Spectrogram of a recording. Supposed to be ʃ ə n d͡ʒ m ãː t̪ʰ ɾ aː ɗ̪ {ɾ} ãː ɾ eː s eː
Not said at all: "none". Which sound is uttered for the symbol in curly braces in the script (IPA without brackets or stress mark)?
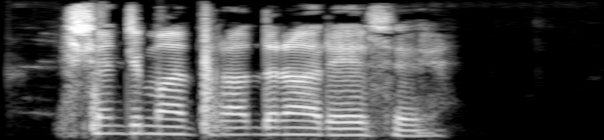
ɾ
